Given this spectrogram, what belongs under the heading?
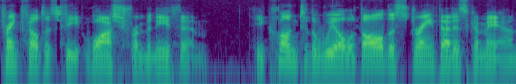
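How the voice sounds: The pitch shows ordinary variation. It is a natural reading voice.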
